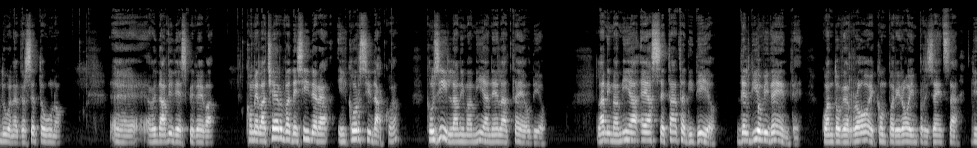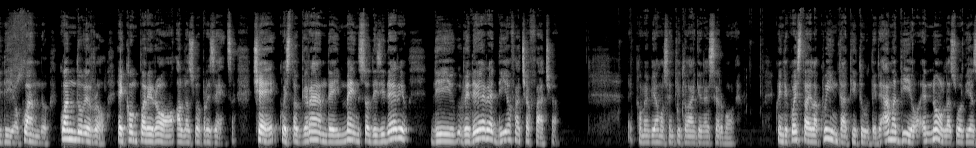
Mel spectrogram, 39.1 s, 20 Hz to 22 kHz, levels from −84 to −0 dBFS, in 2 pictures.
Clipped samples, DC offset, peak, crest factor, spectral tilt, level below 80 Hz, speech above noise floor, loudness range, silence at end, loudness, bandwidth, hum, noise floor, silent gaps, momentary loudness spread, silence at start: under 0.1%; under 0.1%; 0 dBFS; 18 dB; -4.5 dB/octave; -68 dBFS; 58 dB; 6 LU; 0 s; -17 LUFS; 17.5 kHz; none; -75 dBFS; none; 13 LU; 0 s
